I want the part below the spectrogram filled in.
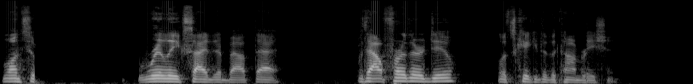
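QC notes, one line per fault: throughout: block size mismatch (padded). Each block is written a touch short of the 1,024 samples read, and the gap gets zero-filled, so there's a steady buzz at 46.9 Hz, which fits 48 kHz audio. It plays at 0.999x speed, so it's barely slower.
0.33 s, 2.84 s (after "excited about that"), 5.86 s (after "ado let's kick into"): damaged data in a compressed stream. Three brief glitches, each under 20 ms, where the decoder hit corrupt frames, lost sync and skipped ahead to the next good header.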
